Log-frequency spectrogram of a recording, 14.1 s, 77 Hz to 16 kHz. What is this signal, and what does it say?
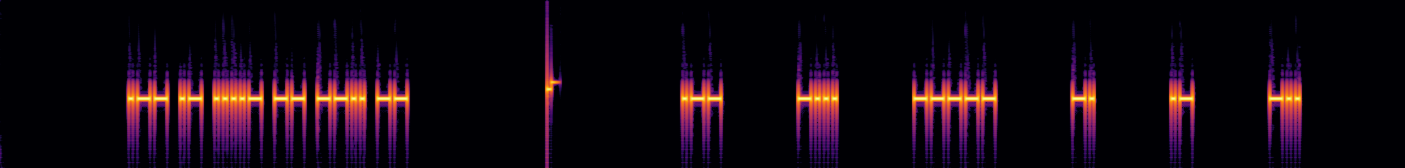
Morse code, heard as a keyed tone, about 28 wpm, spaced as for 14 wpm, 700 Hz. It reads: WA4MZM WB0NAD
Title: USA Call Signs - 6 Characters - 6x Character Spacing - 28wpm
